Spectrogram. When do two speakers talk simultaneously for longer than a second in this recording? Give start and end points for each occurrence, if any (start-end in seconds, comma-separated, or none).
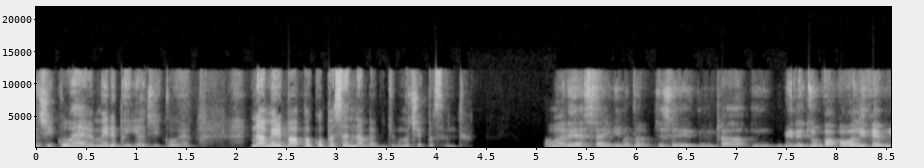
none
